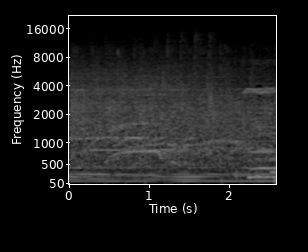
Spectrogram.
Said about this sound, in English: Come on, let's give the Lord a hand clap of praise for this great man.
